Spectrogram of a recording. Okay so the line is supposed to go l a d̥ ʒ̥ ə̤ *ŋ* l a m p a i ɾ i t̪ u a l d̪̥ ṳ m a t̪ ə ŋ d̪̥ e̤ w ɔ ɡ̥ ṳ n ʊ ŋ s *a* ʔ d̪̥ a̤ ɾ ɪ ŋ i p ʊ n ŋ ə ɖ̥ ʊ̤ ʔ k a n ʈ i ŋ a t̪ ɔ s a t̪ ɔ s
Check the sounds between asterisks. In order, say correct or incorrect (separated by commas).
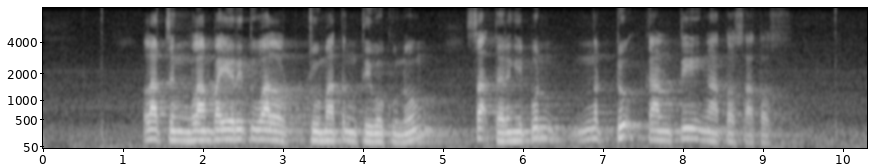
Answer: correct, correct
